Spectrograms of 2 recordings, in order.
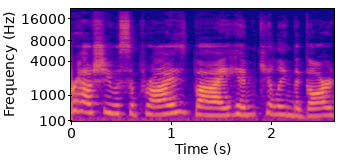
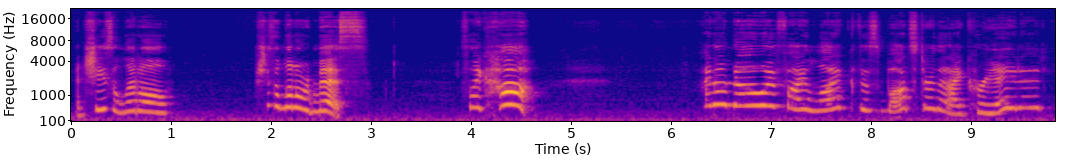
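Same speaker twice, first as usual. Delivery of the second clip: high squeaky mock of an uneasy wife; mock Lady Macbeth; 13 semitones higher, 5 dB louder than usual. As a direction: raise the voice way up, fretful and fast. Paraphrasing Lady Macbeth mockingly.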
